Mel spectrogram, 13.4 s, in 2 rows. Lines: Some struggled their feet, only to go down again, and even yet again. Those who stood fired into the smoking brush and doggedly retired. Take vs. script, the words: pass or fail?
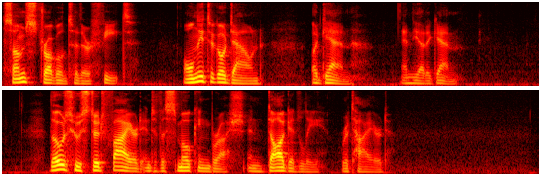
fail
